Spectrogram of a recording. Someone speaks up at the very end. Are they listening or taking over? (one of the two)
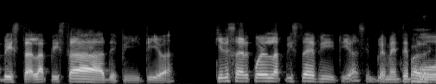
taking over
